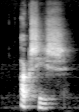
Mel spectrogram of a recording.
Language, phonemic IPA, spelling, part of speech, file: Dutch, /ˈɑksis/, acties, noun, Nl-acties.ogg
- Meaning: plural of actie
